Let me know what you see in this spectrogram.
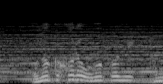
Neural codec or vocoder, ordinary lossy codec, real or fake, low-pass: none; none; real; 7.2 kHz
